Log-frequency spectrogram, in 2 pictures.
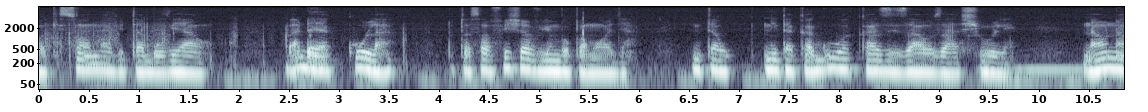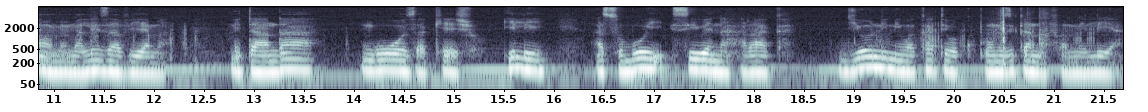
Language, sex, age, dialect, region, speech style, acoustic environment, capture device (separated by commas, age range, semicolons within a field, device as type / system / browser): Swahili, male, 18-24, Kenya - Nairobi Sheng-influenced, Kenya, excited; happy, silence, desktop / Windows / Chrome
